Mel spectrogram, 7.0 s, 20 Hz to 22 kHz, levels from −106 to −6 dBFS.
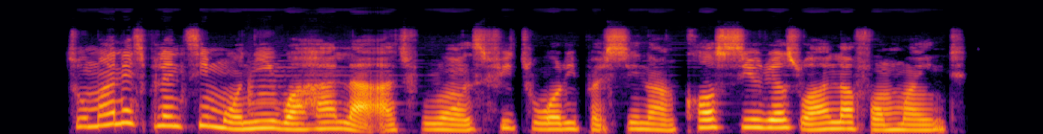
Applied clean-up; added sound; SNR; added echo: neural mask model DeepFilterNet 3.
